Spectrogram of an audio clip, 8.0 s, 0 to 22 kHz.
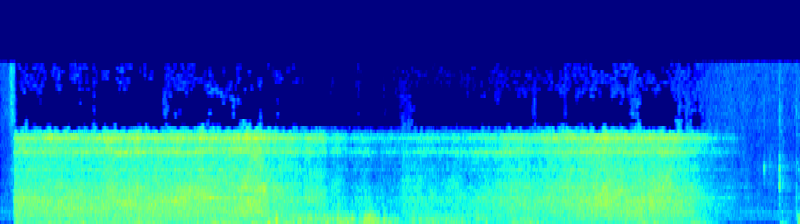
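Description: Boeing 787 Dreamliner's jet engines running at high thrust on the runway, as on a takeoff roll: a loud, steady rush of engine noise that cuts in suddenly and fades away near the end.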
